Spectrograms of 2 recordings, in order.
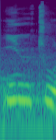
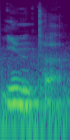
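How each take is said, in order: First: The final vowel is a full 'oo' sound. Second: The final vowel is a soft reduced 'uh' sound. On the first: "bukan into lagi" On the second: "tapi into ... berubah menjadi bunyi a yang halus"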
